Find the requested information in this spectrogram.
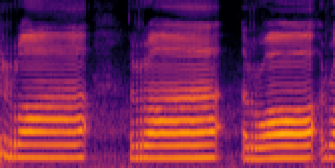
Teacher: जब ज़ुबान की नोक ऊपर दांतों के मसूड़े के साथ लगती है, तो पीछे जो है ना थोड़ी सी मुड़ती है।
